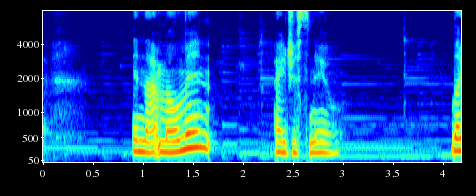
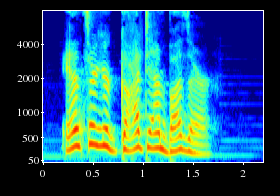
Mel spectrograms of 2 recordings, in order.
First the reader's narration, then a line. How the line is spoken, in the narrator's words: a neighbor yelled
